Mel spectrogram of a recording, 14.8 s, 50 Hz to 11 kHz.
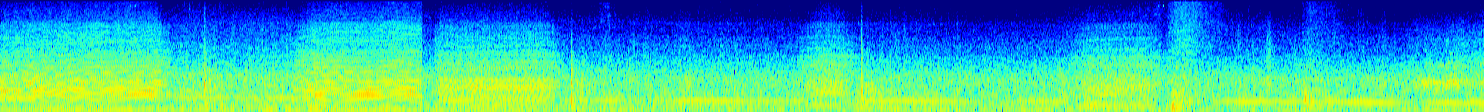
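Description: A supercharged V8 muscle car engine roars at high speed.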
